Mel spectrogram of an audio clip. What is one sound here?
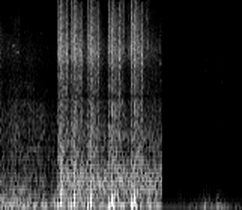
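Rapid gunfire bursts loudly in a game.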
